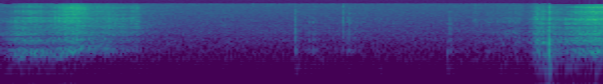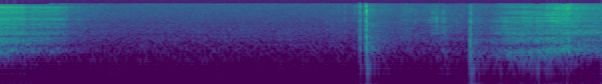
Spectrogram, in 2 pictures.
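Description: Silk embroidery thread drawn through cross-stitch fabric with a soft rasping swish, three pulls about two and a half seconds apart. Short sharp ticks of the needle going through the fabric come between the pulls.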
